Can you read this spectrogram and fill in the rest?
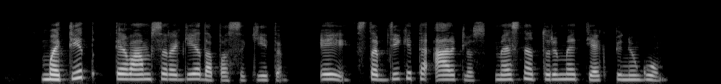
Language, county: Lithuanian, Panevėžys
